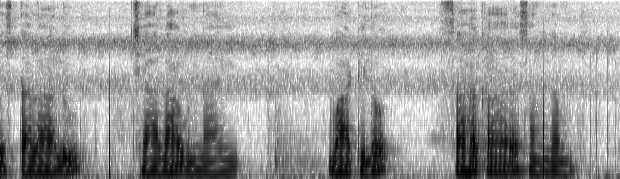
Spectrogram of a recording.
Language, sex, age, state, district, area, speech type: Telugu, male, 18-30, Andhra Pradesh, Eluru, urban, spontaneous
